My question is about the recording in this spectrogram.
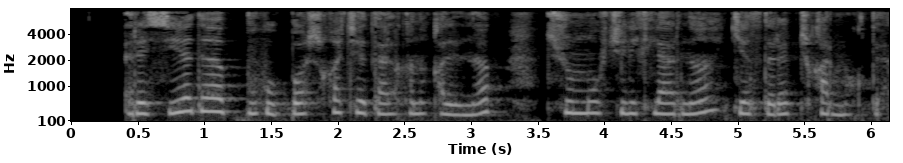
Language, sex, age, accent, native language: Uzbek, female, under 19, Toshkent shahri, Uzbek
